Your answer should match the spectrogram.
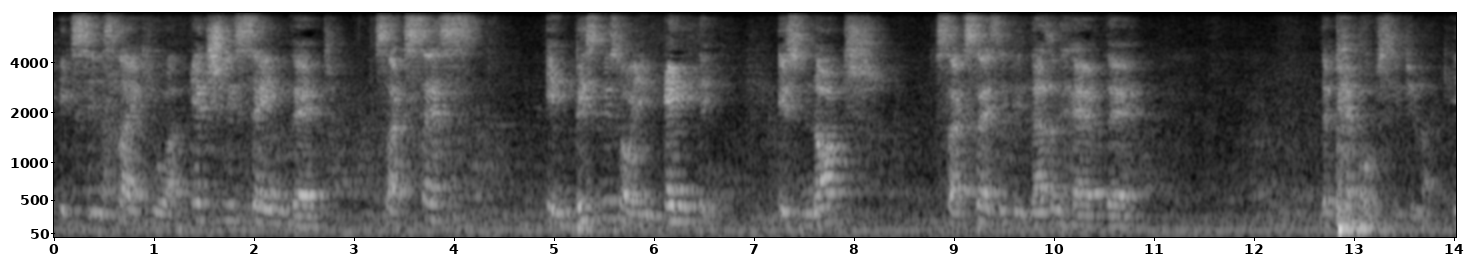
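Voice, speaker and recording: A man's voice: fairly high pitch, slow pace, a bit bright. A man moderating a panel, probing his guests in a teasing, questioning manner. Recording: echoey hall from far off, noisy.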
